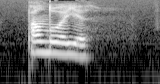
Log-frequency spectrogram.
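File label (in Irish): "pencil", Irish; gcompris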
